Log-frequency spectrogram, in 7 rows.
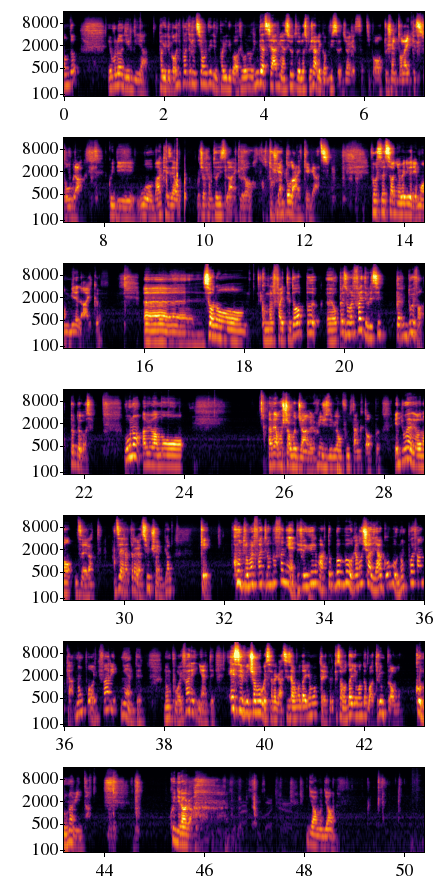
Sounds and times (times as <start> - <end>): Speech: 0.0 - 15.2, 15.9 - 24.0, 25.5 - 43.9, 45.3 - 48.8.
